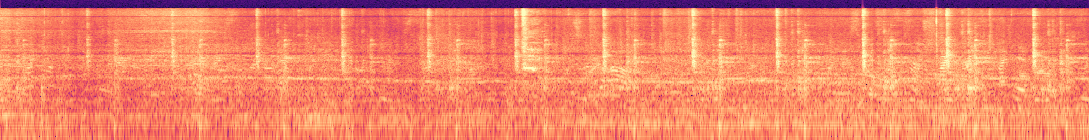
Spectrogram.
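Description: Metra commuter train running, heard from inside the cab car: a steady rumble with sharp, irregular clicks from the wheels passing over rail joints and a grade crossing.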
